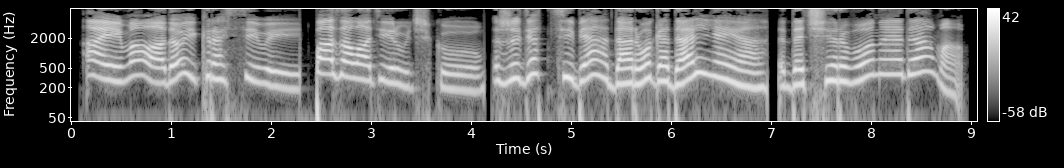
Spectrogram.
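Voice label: gypsy woman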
